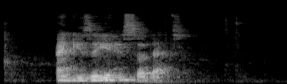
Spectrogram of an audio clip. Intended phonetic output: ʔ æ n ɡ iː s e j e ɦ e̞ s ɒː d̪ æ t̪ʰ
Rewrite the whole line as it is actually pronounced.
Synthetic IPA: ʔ æ ŋ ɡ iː z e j e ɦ e̞ s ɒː d̪ æ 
